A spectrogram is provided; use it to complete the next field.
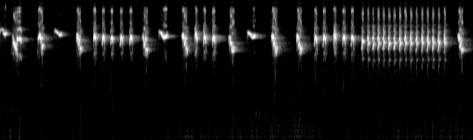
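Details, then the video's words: Song of a Long-tailed shrike, played as therapy to restart a silent bird: quick clicks mixed with short whistled notes, ending in a fast dry rattle of rapid ticks. "Terapi Suara Untuk Cendet Macet"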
